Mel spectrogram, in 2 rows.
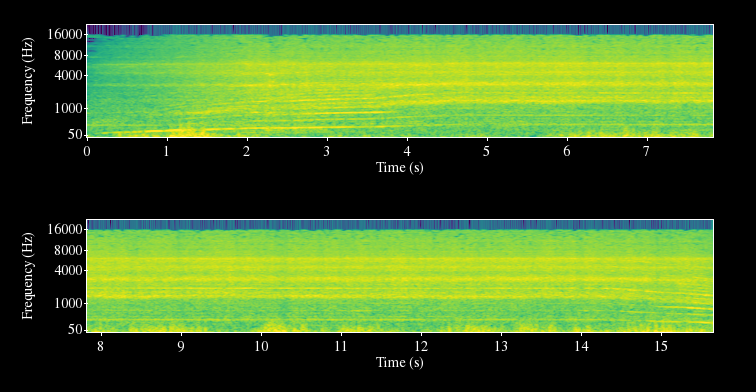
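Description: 3D-printed 80 mm electric ducted fan with a six-blade propeller, driven by a Racerstar BR2207S 2500 Kv brushless motor, running up under throttle for a thrust test: a whine rising in pitch over about four seconds, holding steady at its maximum thrust, then falling away near the end as the throttle is backed off.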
